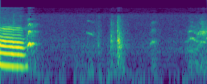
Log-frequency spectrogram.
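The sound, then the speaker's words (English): A dog barking behind a phone call, with a drawn-out bark-whine at the start and then a few fainter yips, amid faint talk. “I guess you can hear him barking now.”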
